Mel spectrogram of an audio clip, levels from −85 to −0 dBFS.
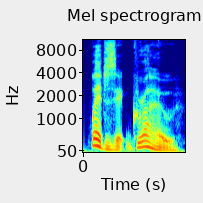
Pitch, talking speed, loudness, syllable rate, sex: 110 Hz, 235 wpm, -19 LUFS, 5.8 syllables/s, male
